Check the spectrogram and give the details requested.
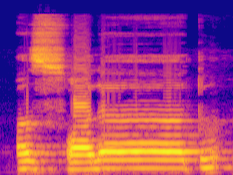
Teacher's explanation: یہ صاد ہے سین نہیں ہے، موٹا پڑھا جائے گا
